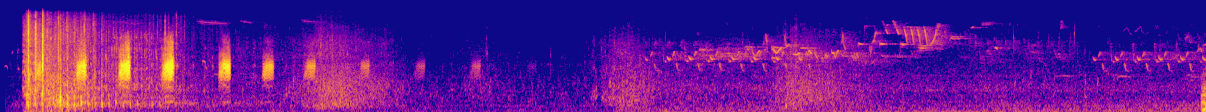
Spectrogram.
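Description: A duck quacking in a run of about ten calls, each softer than the last, dying away about seven seconds in. Then a faint steady wash of lapping water with small birds singing high chirps over it.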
